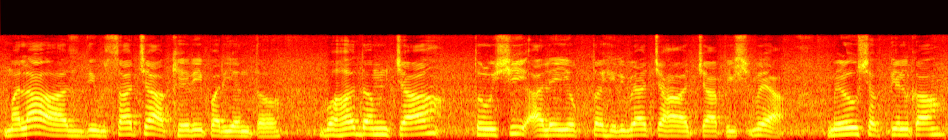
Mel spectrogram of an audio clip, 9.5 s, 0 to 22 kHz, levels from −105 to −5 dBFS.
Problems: constant background noise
